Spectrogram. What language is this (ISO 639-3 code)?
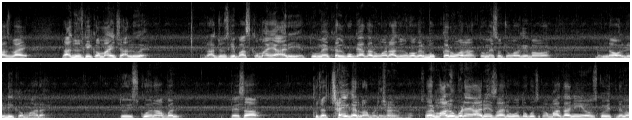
hin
